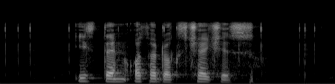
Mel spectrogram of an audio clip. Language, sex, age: Northern Sotho, male, 26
